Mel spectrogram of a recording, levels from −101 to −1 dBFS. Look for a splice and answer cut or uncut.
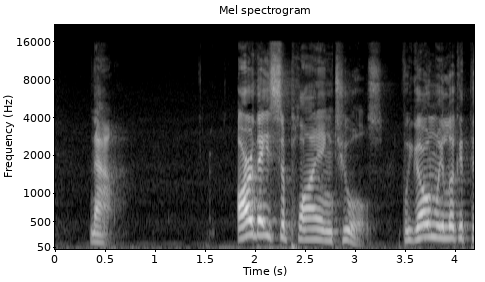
uncut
